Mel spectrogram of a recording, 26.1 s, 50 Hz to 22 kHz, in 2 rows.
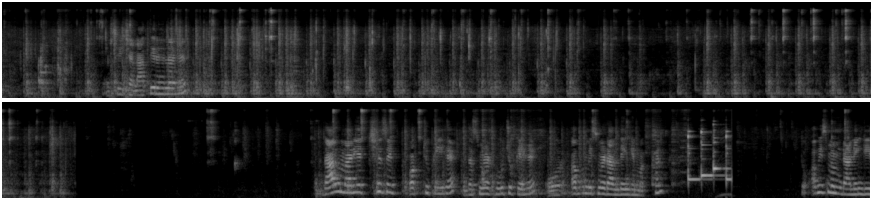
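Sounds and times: thick dal squelching: 0.0 - 10.8
wooden spoon scraping a pan: 17.9 - 23.3.

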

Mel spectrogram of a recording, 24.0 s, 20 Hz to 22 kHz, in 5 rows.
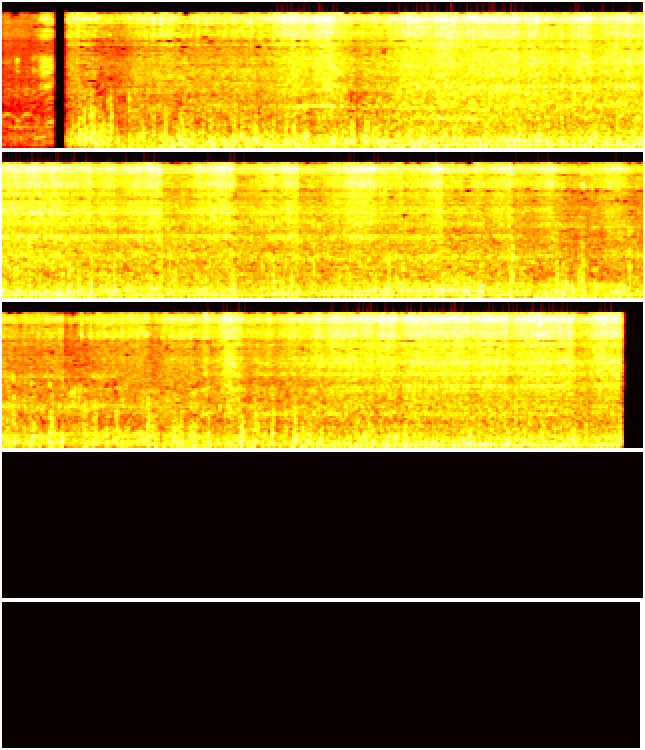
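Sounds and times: road and wind noise: 0.0 - 14.3
small vehicle engine running: 0.5 - 14.3.

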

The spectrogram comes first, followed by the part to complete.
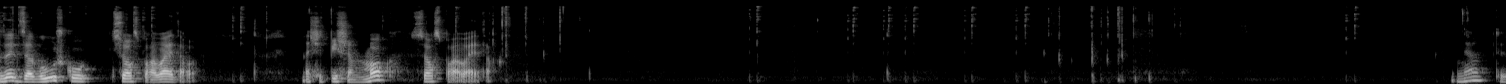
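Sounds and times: keyboard typing: 2.3 - 2.6, 4.5 - 5.7, 7.5 - 11.8, 13.4 - 13.7.

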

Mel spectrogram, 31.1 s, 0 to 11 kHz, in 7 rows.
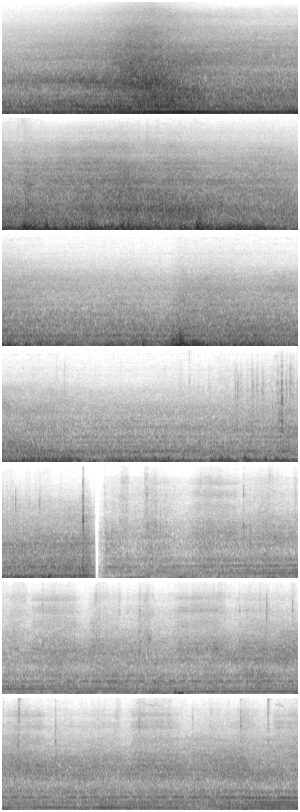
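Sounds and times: wind and road noise rushing: 0.0 - 31.0.

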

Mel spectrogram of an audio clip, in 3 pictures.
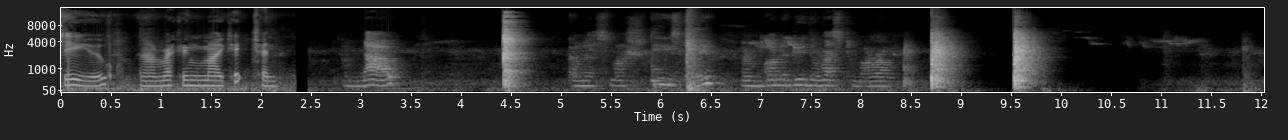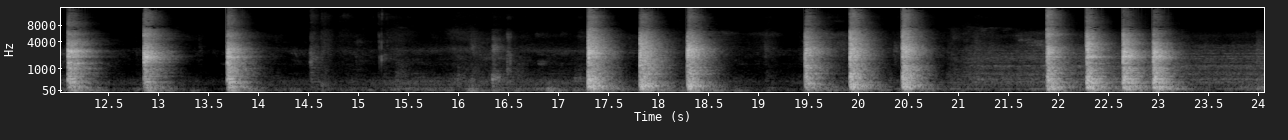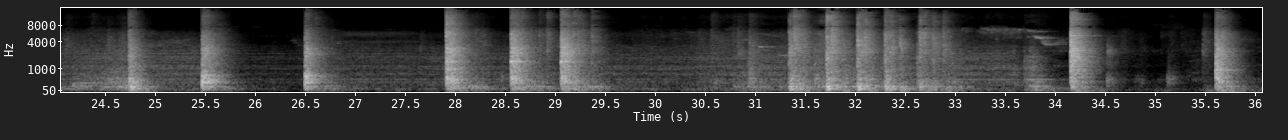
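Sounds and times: cupboards being smashed: 27.9 - 29.6, 31.0 - 33.1.

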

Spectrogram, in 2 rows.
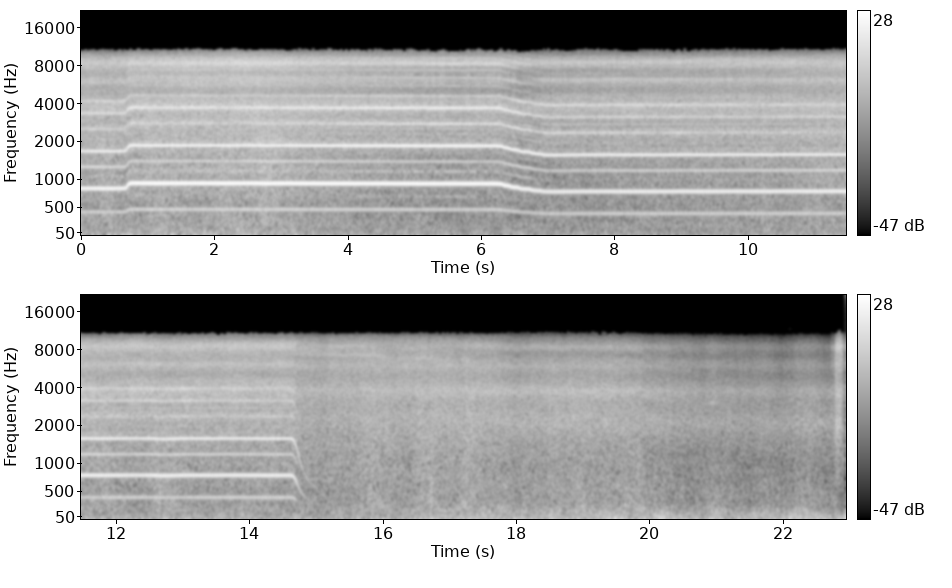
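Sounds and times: electric motor high whine: 0.0 - 16.0.

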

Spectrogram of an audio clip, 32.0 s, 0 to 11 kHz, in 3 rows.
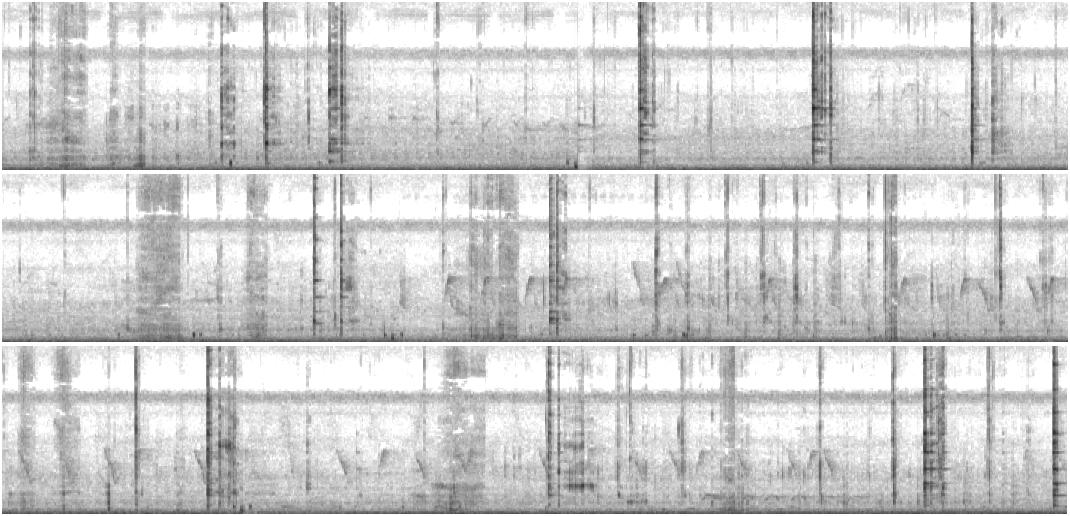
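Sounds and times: mouth noises of eating: 0.0 - 3.2, 10.5 - 31.8
steady low rumble: 0.0 - 31.9.

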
